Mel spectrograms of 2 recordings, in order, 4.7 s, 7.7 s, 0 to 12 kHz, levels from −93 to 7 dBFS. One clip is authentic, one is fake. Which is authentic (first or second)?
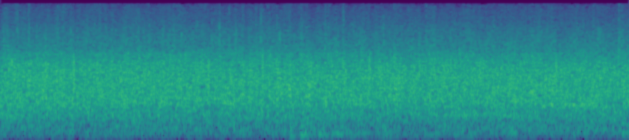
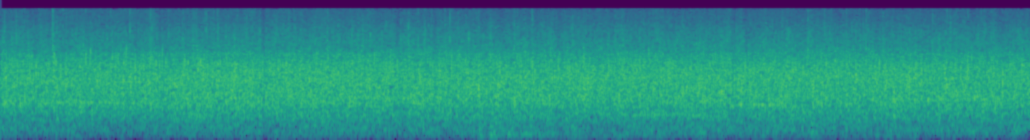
second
